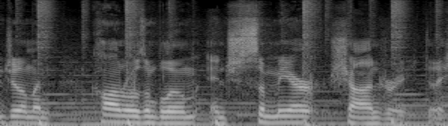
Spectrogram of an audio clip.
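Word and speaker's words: Chaudry: Ladies and gentlemen, Colin Rosenblum and Samir Chandri. Did I say it right? Almost. Almost. Everyone assumes there's an N in my name. I don't know why. Yeah. Chandri. Yes, Chandri.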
